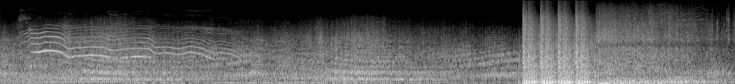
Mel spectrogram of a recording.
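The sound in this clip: A burst of four quick gunshots during an aerial chase rings out over the steady drone of a propeller aircraft engine, whose pitch wavers before the firing starts.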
